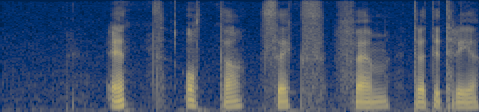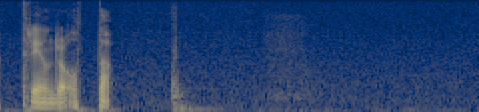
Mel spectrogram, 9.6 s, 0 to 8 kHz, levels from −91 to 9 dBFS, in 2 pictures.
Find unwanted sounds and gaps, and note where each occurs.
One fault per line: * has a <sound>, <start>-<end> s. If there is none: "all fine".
* has a thud, 6.5-7.1 s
